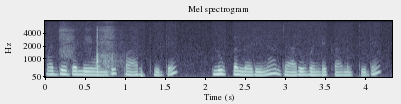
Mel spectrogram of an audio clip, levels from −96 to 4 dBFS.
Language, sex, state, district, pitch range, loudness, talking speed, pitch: Kannada, female, Karnataka, Bangalore, 155-195 Hz, -19 LUFS, 110 wpm, 165 Hz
